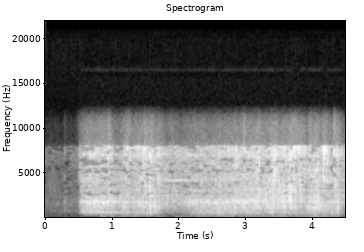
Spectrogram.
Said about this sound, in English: we take our hand blender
